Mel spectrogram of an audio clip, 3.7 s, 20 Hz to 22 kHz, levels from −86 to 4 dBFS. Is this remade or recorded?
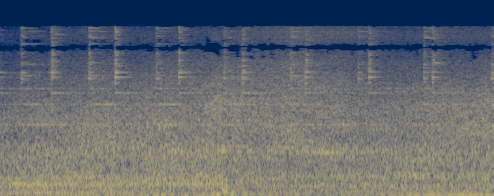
recorded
